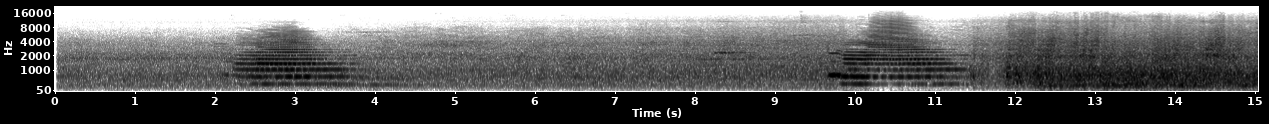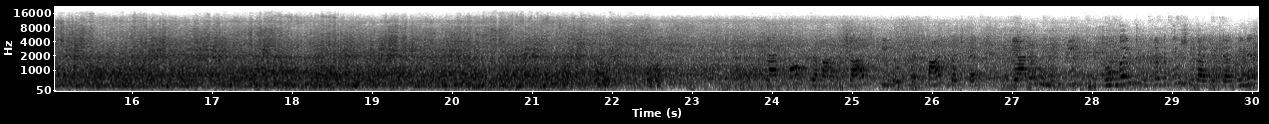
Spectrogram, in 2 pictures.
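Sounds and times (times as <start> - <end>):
train rushing past: 0.0 - 30.0
train horn blast: 2.1 - 4.5, 9.6 - 11.4.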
